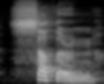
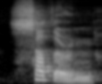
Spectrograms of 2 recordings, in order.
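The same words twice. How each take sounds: No difference in how they are said.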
